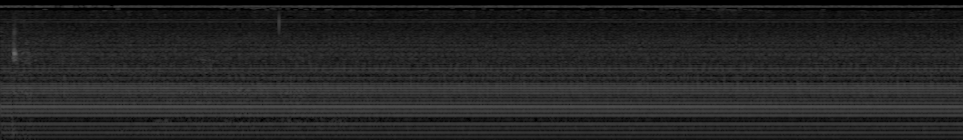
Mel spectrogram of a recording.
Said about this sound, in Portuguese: Eu queria estar ouvindo o som de aleluias mas eu estou ouvindo o som do ar-condicionado.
